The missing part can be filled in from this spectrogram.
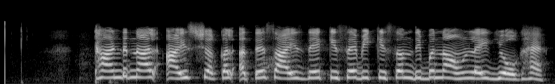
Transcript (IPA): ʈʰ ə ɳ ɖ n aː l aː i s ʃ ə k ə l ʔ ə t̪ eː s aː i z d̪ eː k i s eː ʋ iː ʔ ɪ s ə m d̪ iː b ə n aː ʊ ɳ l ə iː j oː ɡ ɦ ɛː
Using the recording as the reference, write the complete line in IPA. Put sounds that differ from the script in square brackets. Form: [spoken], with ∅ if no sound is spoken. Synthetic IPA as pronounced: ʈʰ ə ɳ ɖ n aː l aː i s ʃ ə k ə l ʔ ə t̪ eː s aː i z d̪ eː k [ɪ] s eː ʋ iː [k] ɪ s ə m d̪ iː b ə n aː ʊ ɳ l ə iː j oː ɡ ɦ ɛː

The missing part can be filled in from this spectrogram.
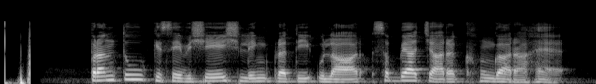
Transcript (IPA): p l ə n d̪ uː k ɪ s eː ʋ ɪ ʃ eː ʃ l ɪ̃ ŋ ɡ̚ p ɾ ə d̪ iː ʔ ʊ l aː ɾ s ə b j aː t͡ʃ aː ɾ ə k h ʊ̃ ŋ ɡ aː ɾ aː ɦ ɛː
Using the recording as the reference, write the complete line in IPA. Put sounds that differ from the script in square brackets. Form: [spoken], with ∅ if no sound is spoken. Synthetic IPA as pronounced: p [ɾ] ə n [t̪] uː k ɪ s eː ʋ ɪ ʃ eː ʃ l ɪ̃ ŋ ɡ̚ p ɾ ə [t̪] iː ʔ ʊ l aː ɾ s ə b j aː t͡ʃ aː ɾ ə k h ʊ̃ ŋ ɡ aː ɾ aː ɦ ɛː

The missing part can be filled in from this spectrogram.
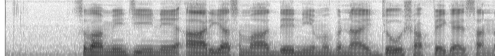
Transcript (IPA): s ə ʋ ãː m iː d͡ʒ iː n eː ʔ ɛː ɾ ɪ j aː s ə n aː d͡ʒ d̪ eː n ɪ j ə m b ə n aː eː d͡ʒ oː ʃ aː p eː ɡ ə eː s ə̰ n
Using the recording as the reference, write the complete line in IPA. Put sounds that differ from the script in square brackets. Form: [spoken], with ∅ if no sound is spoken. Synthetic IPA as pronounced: s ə ʋ [aː] m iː d͡ʒ iː n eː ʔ [aː] ɾ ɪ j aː s ə [m] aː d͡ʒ d̪ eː n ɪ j ə m b ə n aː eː d͡ʒ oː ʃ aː p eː ɡ ə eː s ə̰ n

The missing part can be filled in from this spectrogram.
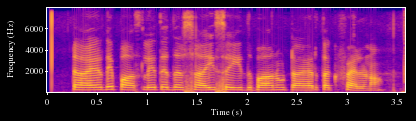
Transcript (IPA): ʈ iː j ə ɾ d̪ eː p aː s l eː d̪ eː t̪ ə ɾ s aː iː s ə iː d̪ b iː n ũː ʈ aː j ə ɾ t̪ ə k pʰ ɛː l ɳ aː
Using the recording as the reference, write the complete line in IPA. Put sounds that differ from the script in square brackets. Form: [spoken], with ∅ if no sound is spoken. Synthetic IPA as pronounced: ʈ [aː] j ə ɾ d̪ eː p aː s l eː [t̪] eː [d̪] ə ɾ s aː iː s ə iː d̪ b [aː] n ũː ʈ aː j ə ɾ t̪ ə k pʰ ɛː l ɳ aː

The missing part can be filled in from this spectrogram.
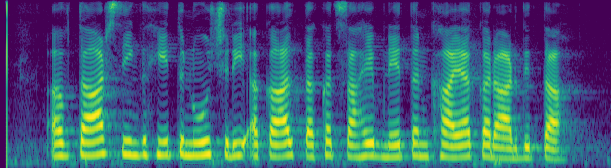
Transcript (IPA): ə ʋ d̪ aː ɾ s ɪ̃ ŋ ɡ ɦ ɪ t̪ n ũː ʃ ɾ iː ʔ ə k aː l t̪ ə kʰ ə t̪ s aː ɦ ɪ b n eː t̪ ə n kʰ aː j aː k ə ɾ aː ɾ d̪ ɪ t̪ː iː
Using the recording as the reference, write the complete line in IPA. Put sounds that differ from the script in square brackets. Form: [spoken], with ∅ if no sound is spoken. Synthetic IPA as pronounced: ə ʋ [t̪] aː ɾ s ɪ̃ ŋ ɡ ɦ ɪ t̪ n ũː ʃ ɾ iː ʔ ə k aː l t̪ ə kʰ ə t̪ s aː ɦ ɪ b n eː t̪ ə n kʰ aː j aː k ə ɾ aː ɾ d̪ ɪ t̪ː [aː]

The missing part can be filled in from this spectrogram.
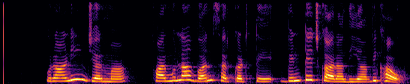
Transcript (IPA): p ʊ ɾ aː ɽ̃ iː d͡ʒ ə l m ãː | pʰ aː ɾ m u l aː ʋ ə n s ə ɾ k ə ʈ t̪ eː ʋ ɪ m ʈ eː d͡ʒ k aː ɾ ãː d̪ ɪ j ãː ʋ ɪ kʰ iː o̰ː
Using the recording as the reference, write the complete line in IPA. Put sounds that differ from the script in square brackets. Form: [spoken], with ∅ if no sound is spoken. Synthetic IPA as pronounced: p ʊ ɾ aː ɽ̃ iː d͡ʒ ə [ɾ] m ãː | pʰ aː ɾ m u l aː ʋ ə n s ə ɾ k ə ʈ t̪ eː ʋ ɪ [ɳ] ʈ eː d͡ʒ k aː ɾ ãː d̪ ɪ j ãː ʋ ɪ kʰ [aː] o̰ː

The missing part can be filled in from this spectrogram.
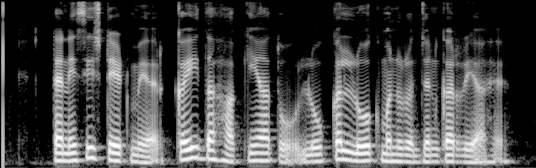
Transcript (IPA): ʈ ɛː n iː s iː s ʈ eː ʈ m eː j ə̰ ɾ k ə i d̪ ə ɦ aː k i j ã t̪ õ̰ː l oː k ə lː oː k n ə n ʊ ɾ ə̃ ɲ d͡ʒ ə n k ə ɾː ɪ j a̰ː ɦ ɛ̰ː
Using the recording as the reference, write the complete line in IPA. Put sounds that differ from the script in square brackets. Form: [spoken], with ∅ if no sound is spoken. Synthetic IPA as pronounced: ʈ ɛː n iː s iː s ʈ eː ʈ m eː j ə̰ ɾ k ə i d̪ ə ɦ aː k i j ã t̪ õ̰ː l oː k ə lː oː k [m] ə n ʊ ɾ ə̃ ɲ d͡ʒ ə n k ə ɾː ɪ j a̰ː ɦ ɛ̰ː

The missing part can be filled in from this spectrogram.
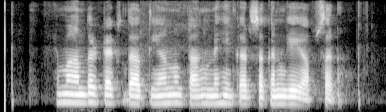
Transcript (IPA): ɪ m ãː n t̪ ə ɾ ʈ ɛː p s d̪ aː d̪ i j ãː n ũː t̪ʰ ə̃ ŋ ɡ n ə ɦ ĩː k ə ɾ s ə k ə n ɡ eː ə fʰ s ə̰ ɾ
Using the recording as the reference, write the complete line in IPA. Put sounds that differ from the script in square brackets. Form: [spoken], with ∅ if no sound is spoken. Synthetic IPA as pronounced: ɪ m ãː n [d̪] ə ɾ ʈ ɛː [k] s d̪ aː [t̪] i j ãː n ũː [t̪] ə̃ ŋ ɡ n ə ɦ ĩː k ə ɾ s ə k ə n ɡ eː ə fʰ s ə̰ ɾ

